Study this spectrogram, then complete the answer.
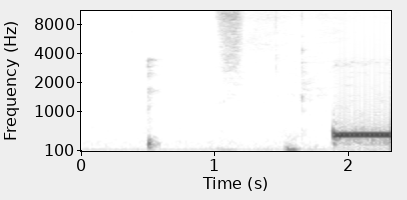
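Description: A telephone line sounds a steady electronic tone on a call that goes unanswered. A few faint clicks and rustles come first, then the tone sets in loud and unbroken for the last moments.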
